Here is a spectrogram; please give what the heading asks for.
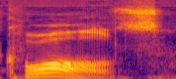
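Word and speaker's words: quolls: right here a Wikipedia call yeah but the pronunciation is oh it's Qualls yeah Jesus I am Sanchez I only read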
